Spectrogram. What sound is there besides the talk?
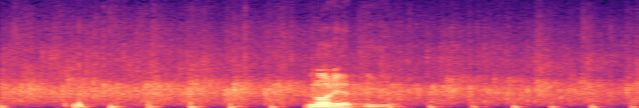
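audience applause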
